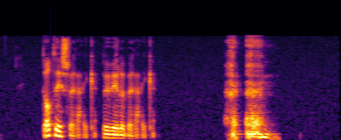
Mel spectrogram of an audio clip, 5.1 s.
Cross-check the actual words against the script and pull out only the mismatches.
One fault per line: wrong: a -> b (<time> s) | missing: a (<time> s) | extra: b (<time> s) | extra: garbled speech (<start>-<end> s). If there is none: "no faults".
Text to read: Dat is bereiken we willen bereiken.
no faults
